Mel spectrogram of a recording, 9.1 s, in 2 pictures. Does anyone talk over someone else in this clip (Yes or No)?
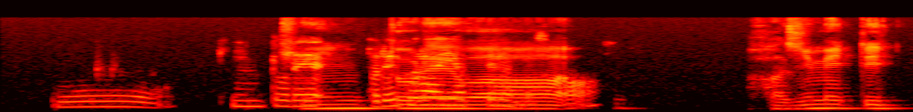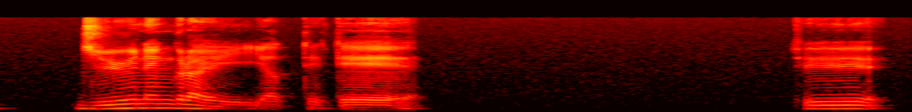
Yes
